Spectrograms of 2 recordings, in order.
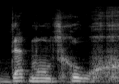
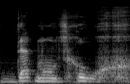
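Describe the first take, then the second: First: It is said with a Dutch pronunciation. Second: It is said with a Dutch pronunciation.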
